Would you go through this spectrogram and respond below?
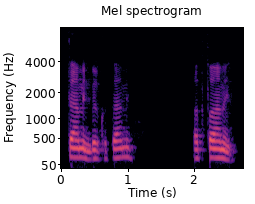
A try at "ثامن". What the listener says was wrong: नहीं, ता नहीं, सा। ये 3 नुक्तों वाला।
